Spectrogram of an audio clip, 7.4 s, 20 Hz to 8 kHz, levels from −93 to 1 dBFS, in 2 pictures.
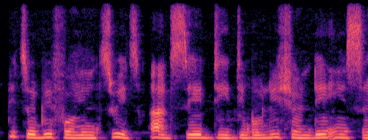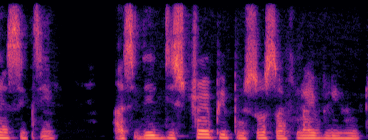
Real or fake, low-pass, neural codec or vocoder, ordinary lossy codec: real; none; none; none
